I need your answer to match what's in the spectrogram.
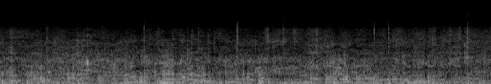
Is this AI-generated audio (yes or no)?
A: yes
